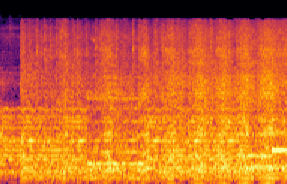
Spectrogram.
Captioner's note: chainsaw motor whirring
